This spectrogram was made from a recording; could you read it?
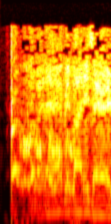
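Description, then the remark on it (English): A turkey gobbles loudly, a rapid rattling burst that starts abruptly and carries on for well over a second, with no talking. “What the hell is that? It's a turkey.”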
